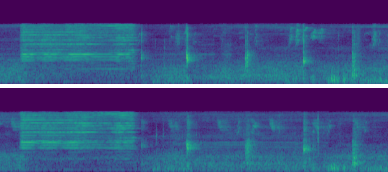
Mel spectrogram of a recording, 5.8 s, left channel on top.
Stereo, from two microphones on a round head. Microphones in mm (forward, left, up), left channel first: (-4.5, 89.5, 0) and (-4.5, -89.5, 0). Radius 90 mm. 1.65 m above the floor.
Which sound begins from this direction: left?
A clap, at 2.1 s.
